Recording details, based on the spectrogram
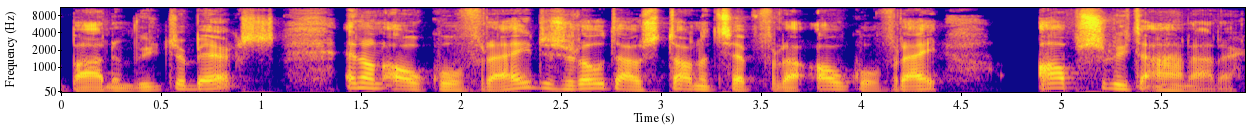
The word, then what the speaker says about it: Rothaus: Nee, Roodhuis, hè, dus huis op zijn Duits.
